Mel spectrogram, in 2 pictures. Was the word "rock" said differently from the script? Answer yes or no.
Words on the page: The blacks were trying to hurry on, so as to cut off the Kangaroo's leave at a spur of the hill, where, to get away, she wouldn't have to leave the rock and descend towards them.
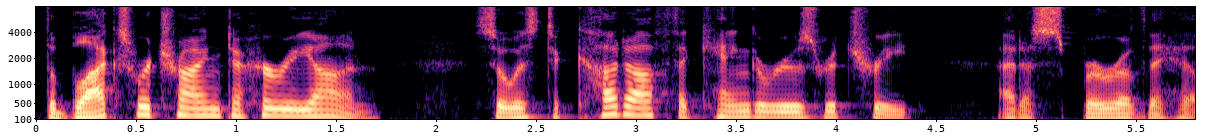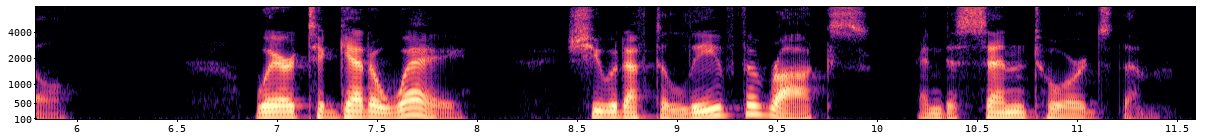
yes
